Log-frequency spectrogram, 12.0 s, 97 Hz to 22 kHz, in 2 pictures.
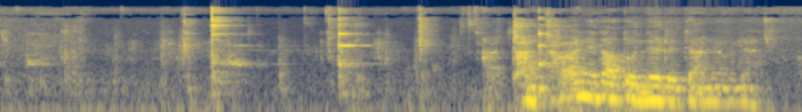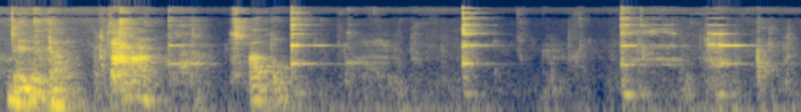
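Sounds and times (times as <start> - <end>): metal spoons clinking on bowls: 1.6 - 2.9, 3.9 - 4.4, 5.7 - 8.8, 9.5 - 9.9, 10.6 - 12.0.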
